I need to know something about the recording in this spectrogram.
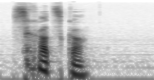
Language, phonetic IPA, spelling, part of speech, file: Polish, [ˈsxat͡ska], schadzka, noun, Pl-schadzka.ogg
